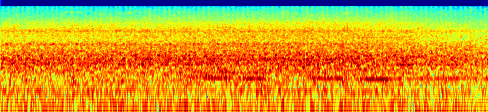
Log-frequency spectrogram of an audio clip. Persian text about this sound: کالسکه کامیون رضا میاد کمپ لهستانیا. سربازه در رو براش باز میکنن.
